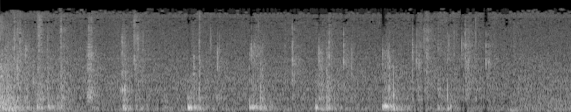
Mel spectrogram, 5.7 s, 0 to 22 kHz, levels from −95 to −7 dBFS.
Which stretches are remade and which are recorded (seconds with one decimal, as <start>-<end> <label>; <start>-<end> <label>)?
0.0-1.1 recorded; 1.1-2.0 remade; 2.0-2.8 recorded; 2.8-3.7 remade; 3.7-5.7 recorded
